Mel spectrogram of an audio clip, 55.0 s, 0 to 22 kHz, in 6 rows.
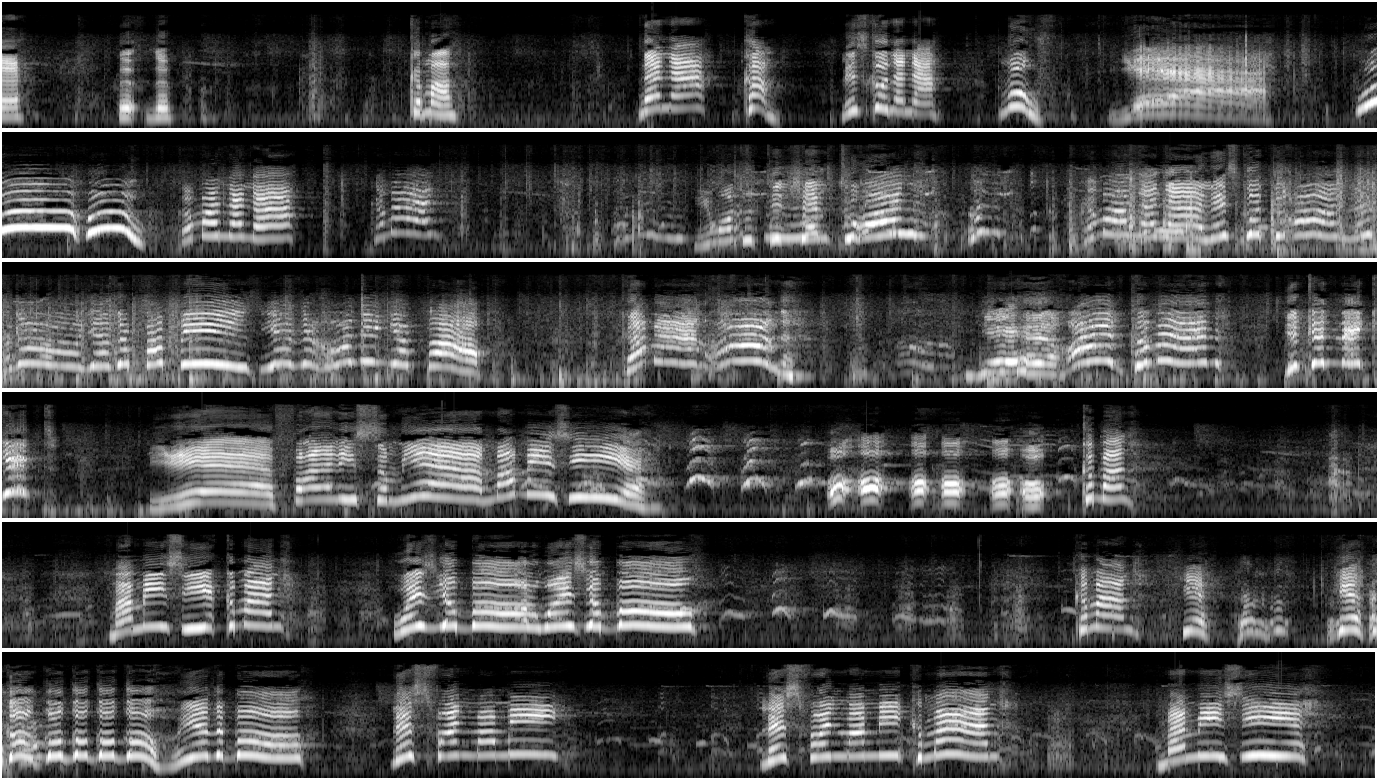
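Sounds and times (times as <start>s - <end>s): puppies whining: 12.1s - 21.2s, 23.9s - 26.1s, 29.8s - 37.4s, 41.3s - 46.3s, 48.2s - 54.9s.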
